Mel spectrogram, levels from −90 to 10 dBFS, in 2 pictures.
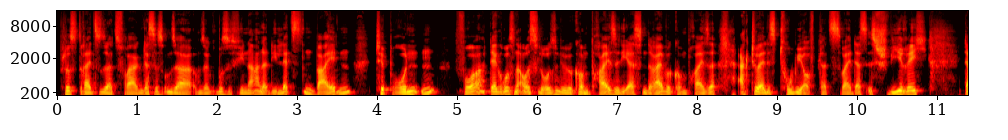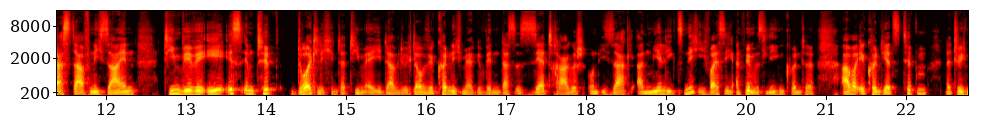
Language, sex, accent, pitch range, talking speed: German, male, German, 110-140 Hz, 210 wpm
